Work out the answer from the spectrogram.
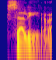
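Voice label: "salir", Spanish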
